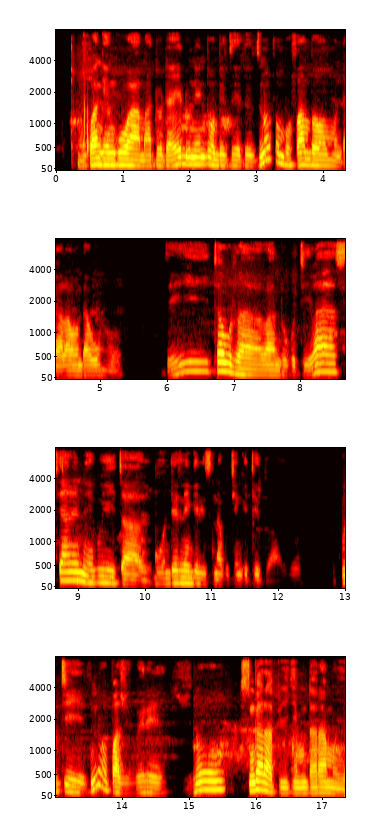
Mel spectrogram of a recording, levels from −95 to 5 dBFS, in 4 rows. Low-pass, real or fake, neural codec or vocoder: 7.2 kHz; real; none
